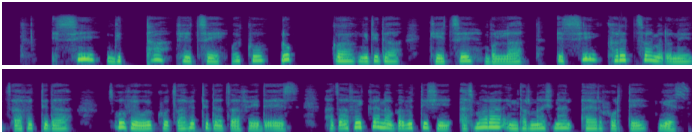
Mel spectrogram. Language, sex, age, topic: Gamo, male, 18-24, government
